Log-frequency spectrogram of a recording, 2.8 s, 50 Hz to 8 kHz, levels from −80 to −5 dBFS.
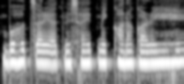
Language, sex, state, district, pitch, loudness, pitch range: Hindi, female, Arunachal Pradesh, Papum Pare, 185 Hz, -13 LUFS, 180-190 Hz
